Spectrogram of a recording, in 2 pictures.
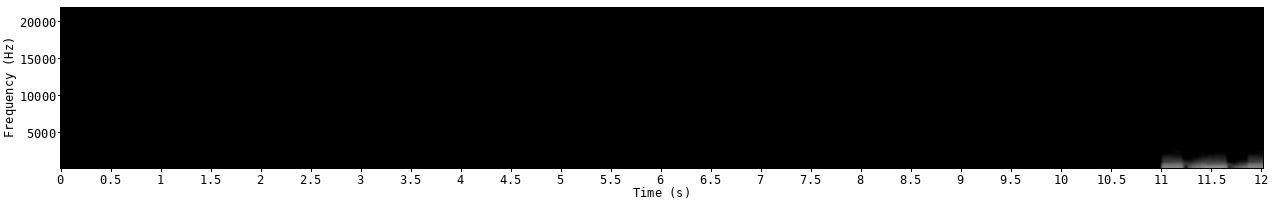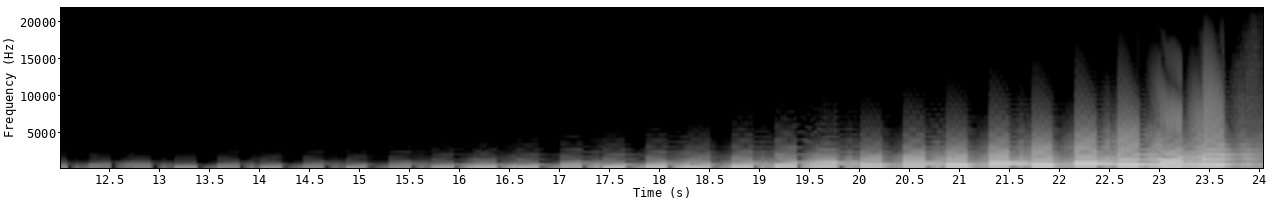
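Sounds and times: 
140 BPM sidechained intro melody: 0:17.5 - 0:24.0.

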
